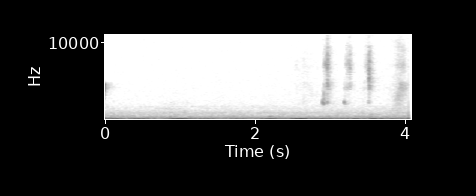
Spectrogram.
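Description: An eraser rubs on paper.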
